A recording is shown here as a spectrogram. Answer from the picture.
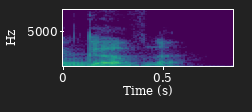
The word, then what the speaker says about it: guvnor: The governor. It's spelled G-U-V-N-O-R.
